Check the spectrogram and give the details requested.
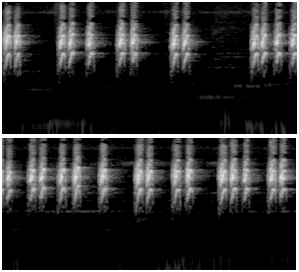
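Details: Repeated bright, clipped note clusters from a kept sooty-headed bulbul. Groups of two to four notes follow closely, with a short silence near the middle, over a soft low hum.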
